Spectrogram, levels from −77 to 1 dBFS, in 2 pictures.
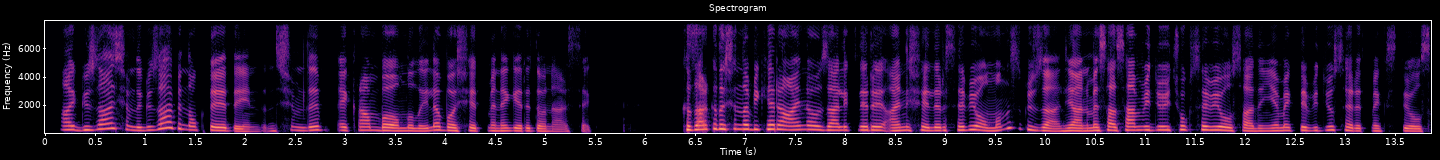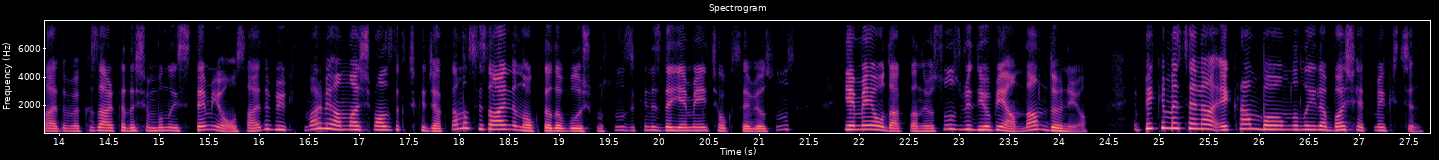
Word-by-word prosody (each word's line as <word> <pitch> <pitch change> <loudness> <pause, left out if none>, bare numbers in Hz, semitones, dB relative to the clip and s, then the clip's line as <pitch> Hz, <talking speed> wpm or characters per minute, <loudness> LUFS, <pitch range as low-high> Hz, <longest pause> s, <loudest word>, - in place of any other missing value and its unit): Ay, 270 0 +1
güzel, 285 +10 0
şimdi 250 -11 -4
güzel 345 - +1
bir 335 - -2
noktaya 230 -6 +1
değindin. 160 +1 -4
Şimdi 230 +5 -3
ekran 230 +1 -3
bağımlılığıyla 195 +2 +1
baş 205 -1 +1
etmene 195 0 -1
geri 190 -1 -1
dönersek. 165 -2 -6 0.9
Kız 265 -1 +4
arkadaşınla 310 +1 +3
bir 295 - +2
kere 305 0 +4
aynı 270 +1 0
özellikleri, 240 -2 +1
aynı 215 +3 0
şeyleri 215 0 0
seviyor 245 +4 +1
olmanız 230 - -3
güzel. 210 - 0
Yani, 195 -1 +2
mesela 215 +2 +2
sen 245 +2 0
videoyu 255 0 0
çok 265 +1 -2
seviyor 255 -3 +3
olsaydın, 200 -3 -1
yemekte 205 +3 -2
video 215 +4 -3
seyretmek 190 -7 -4
istiyor 180 -1 -3
olsaydın 180 +2 -4
ve 180 - -3
kız 220 +5 -9
arkadaşın 205 0 0
bunu 210 +1 -2
istemiyor 230 - -1
olsaydı 190 - -4
büyük 275 -3 +1
ihtimal 300 +10 -2
bir 350 - +4
anlaşmazlık 270 -2 0
çıkacaktı 190 - -4
ama 375 +4 0
siz 320 -4 -4
aynı 300 -4 +3
noktada 195 -2 +2
buluşmuşsunuz. 185 +5 -3
İkiniz 230 0 -7
de - - +5
yemeği 220 0 +1
çok 190 -4 -6
seviyorsunuz. 175 - -4 0.5
Yemeğe 285 +1 +5
odaklanıyorsunuz. 190 - -2
Video 260 -3 +2
bir 255 - +3
yandan 240 - 0
dönüyor. 175 -8 0 0.5
E, 260 - -11
peki 360 +3 +5
mesela 355 -4 +3
ekran 300 +5 0
bağımlılığıyla 280 -3 +2
baş 260 +1 +1
etmek 225 -2 -4
için 170 -4 -11
230 Hz, 155 wpm, -23 LUFS, 195-270 Hz, 0.9 s, de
